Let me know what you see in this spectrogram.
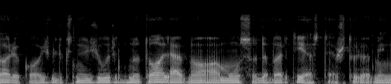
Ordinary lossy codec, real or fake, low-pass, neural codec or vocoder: Opus, 32 kbps; real; 10.8 kHz; none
